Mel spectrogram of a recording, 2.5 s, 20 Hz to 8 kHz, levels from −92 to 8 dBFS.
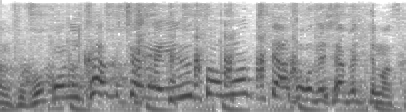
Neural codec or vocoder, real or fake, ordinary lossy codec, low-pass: none; real; Opus, 32 kbps; 7.2 kHz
